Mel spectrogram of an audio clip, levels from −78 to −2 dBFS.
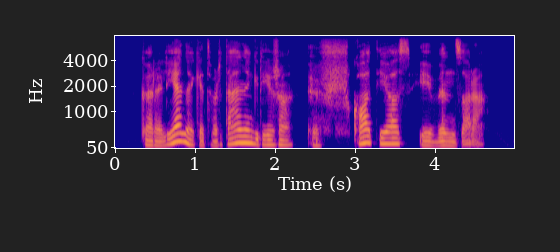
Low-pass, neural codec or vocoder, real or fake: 7.2 kHz; none; real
